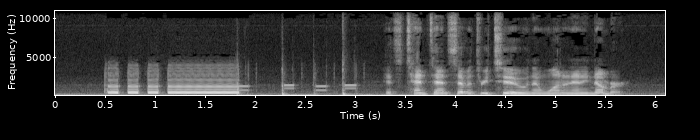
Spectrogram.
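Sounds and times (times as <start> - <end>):
steady landline telephone tone: 0.5 - 2.0
speech: 3.3 - 5.8.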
